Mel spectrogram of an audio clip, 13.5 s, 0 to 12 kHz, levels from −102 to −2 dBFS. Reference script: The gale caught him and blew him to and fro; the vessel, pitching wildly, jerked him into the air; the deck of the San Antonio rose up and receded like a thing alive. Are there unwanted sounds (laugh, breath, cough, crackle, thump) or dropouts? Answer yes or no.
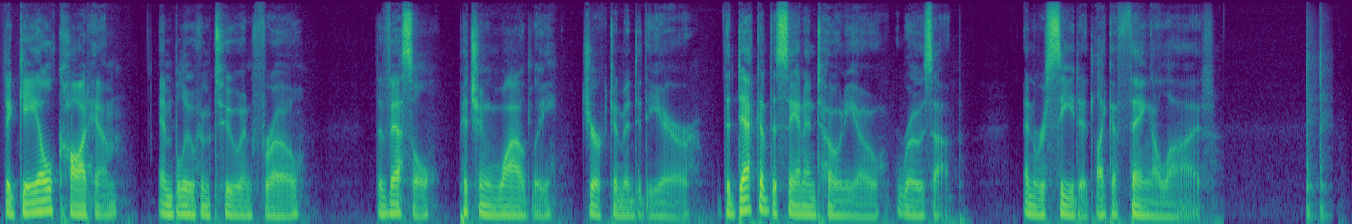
yes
